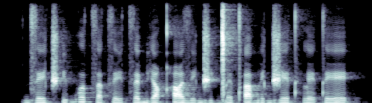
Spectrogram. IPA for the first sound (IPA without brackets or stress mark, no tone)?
d͡z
